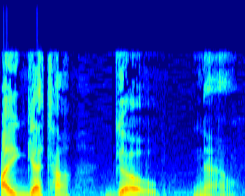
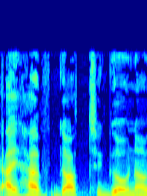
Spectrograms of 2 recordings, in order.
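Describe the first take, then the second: First: 'Have got to' is squeezed quickly into 'gotta'. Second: Every word of 'have got to' is fully pronounced. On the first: "when they speak uh, very fast, They say" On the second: "they don't say I have got to go now"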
